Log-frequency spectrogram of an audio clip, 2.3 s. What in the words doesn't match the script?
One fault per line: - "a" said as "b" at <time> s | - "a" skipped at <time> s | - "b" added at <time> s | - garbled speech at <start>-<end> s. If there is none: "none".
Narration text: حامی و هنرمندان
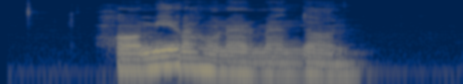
none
